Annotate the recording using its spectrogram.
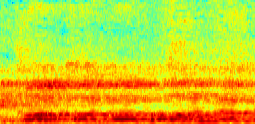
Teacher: क से अंग तक का उच्चारण जो होगा वो कंठ होगा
